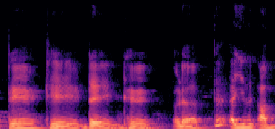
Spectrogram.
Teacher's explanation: ट वर्ग में किस प्रकार के व्यंजन हैं, आपके मूर्धन्य व्यंजन हैं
